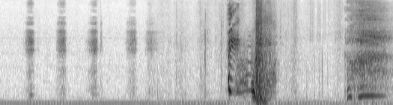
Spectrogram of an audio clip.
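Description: Several quick catching breaths build up, then two loud wet sneezes and a noisy breath out: sneezing after a buildup.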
